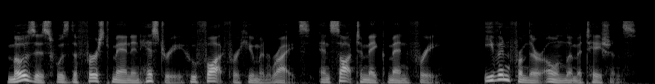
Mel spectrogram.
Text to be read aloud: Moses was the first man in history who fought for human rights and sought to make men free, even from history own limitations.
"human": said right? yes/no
yes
